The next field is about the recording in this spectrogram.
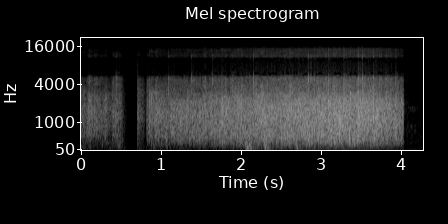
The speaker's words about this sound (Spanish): Muy bien, ¿eh? la verdad que aplaudo, aplaudo.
